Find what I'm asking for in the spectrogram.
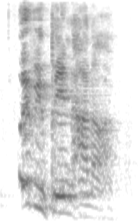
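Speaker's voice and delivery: overbearing, domineering, demanding tone. Acting out asking one of my girls, home late: acting overbearing. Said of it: "I say in an overbearing way".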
